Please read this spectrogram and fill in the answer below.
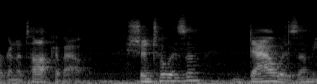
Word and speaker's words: Daoism: to talk about Shintoism Daoism you pronounce that t as a d and Confucianism starting with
